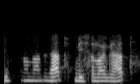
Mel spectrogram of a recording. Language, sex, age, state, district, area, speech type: Assamese, male, 30-45, Assam, Biswanath, rural, conversation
